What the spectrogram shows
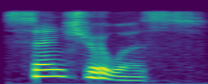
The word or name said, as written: sensuous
